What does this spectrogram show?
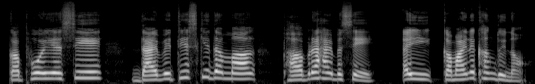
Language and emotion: Manipuri, angry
